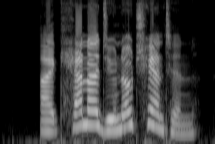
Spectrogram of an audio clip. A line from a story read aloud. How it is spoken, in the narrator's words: said Ben Weatherstaff a trifle testily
